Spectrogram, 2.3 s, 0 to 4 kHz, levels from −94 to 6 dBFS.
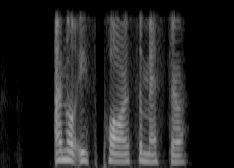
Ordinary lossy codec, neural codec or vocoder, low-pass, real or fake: none; codec, 16 kHz in and 24 kHz out, 0.4 kbps, LongCat-Audio-Codec, two codebook decoder; 3.6 kHz; fake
